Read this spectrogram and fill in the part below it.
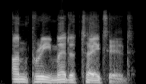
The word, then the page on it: Unpremeditated: British English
